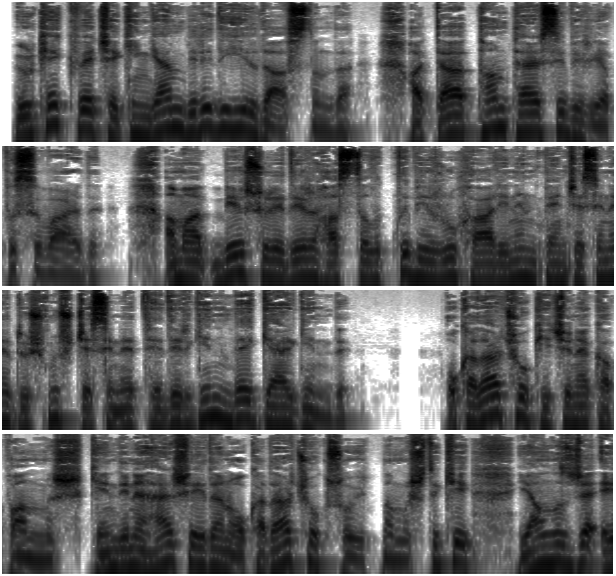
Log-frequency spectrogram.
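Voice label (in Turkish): KITAP, Seslendirme; Sesli Kitap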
